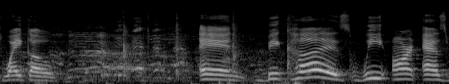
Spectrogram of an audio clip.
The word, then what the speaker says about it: Waco: I thought it was called Wacko, but apparently it's Waco.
